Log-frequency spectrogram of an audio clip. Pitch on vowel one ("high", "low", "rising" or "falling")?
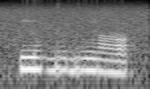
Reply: low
